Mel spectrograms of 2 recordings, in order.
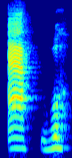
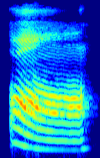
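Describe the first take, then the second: First: It is split into two separate sounds. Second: It is said as one single sound. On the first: The speaker calls it wrong. "you don't say ah w in a word" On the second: The speaker calls it right. "You say aw in the word"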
